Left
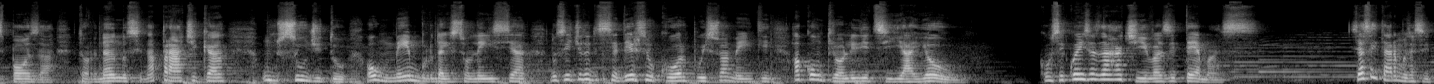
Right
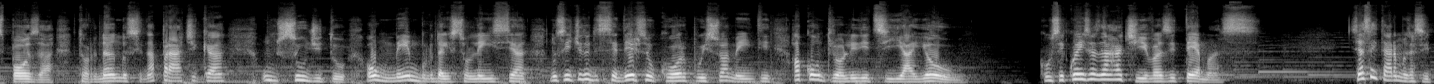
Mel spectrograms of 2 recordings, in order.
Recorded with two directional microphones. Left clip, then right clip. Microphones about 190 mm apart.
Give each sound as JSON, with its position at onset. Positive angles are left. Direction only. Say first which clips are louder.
{"t": 0.1, "sound": "a man's voice", "louder": "right 11 dB", "side_deg": -45}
